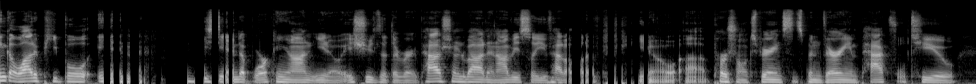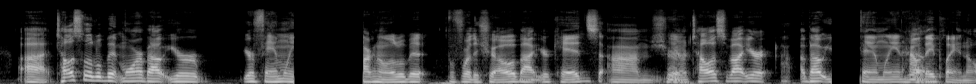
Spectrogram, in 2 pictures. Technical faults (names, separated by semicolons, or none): digital broadcast dropout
